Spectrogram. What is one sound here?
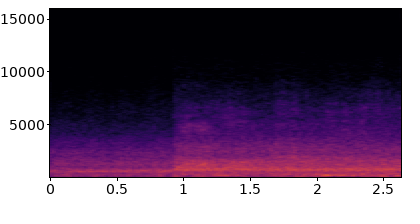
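A stadium crowd bursts into loud cheering.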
